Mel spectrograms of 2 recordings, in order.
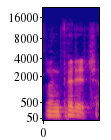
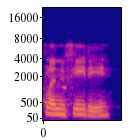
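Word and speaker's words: Glenfiddich: 15 years gleniti yeah no it's not Glen fittit I I learned something today as well it's pronounced gleniti yeah all right well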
